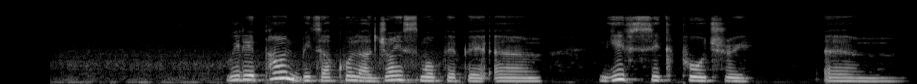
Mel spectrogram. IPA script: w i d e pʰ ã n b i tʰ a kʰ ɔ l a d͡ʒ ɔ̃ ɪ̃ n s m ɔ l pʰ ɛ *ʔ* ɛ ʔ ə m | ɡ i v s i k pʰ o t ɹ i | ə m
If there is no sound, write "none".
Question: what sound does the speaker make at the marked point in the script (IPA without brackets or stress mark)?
p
